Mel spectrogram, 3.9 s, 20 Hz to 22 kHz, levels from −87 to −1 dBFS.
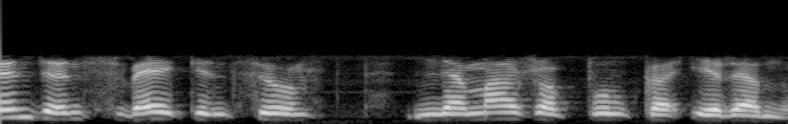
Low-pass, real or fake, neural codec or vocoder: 3.6 kHz; fake; autoencoder, 48 kHz, 128 numbers a frame, DAC-VAE, trained on Japanese speech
